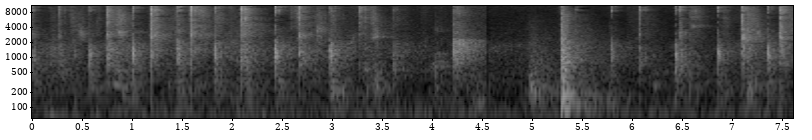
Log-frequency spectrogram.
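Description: Table tennis rally: the celluloid ball clicking sharply off the bats and the table in quick succession, with a brief pause a little past the middle before the hitting resumes.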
